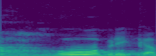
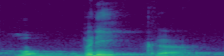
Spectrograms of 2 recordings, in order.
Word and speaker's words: rubrica: Só que você pronunciou essa palavra errada. Porque a sílaba tônica dessa palavra é aqui, ó, no bri. Então, o correto é rubrica.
